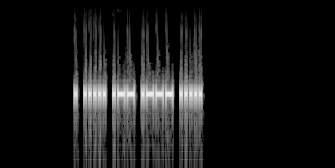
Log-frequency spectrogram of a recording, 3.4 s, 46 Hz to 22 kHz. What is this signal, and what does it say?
Morse code, heard as a keyed tone, about 52 wpm, 700 Hz. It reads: E5WJ5
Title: Five Challenging Letter-Number Combinations 50wpm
